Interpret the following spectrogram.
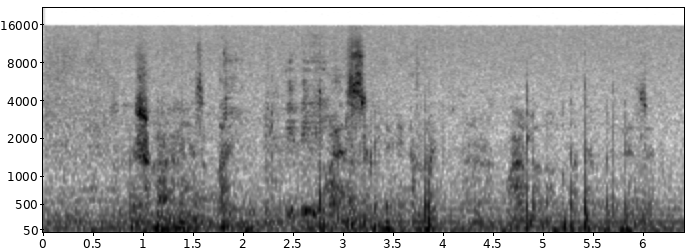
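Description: Faint whispering with small rustles and clicks as a man sits down, heard through a close headset microphone.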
